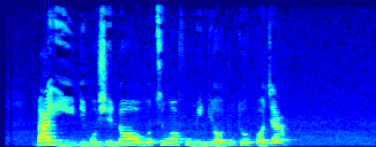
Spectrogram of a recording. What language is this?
Yoruba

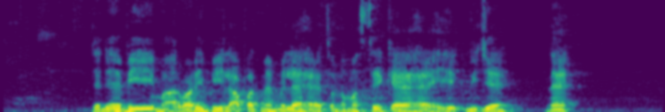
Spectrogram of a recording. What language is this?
Marwari (Pakistan)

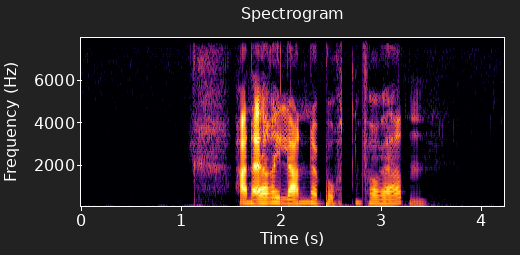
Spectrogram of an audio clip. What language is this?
Norwegian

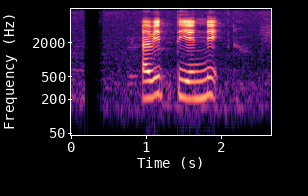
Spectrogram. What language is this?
Sinhala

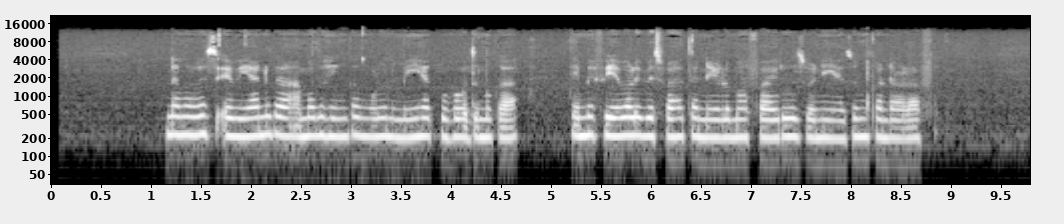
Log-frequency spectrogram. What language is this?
Divehi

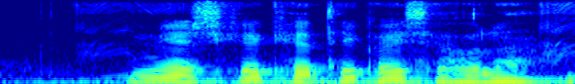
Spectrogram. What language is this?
Bhojpuri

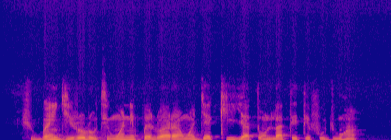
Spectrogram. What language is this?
Yoruba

